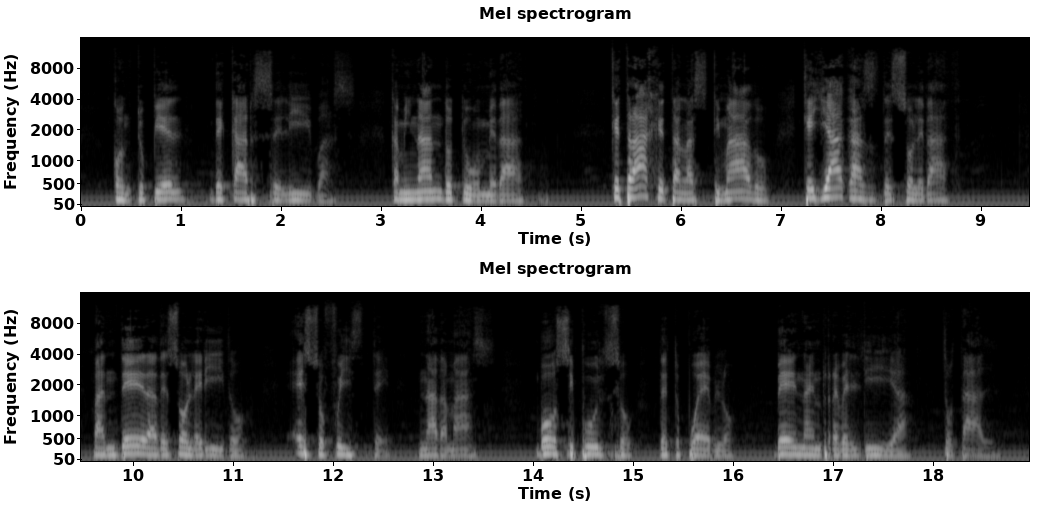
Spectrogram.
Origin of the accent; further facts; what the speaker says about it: State of Mexico, Mexico; yo como soy del municipio de Catepec, Estado de México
